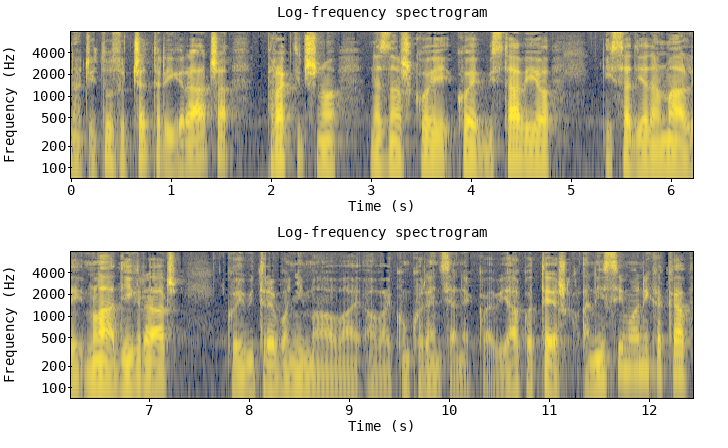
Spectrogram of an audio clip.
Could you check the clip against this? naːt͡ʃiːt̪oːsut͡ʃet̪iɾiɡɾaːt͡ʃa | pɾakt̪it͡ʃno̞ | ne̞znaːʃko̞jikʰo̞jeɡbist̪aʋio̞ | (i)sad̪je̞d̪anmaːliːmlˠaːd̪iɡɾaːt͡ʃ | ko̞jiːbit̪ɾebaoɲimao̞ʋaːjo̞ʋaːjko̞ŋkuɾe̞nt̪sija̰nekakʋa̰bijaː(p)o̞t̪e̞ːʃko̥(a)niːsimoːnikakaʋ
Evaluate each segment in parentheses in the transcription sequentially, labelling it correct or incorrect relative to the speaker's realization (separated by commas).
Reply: correct, incorrect, correct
